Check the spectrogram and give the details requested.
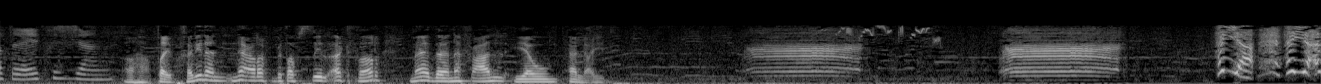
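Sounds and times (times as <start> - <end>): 
speech: 0.0 - 6.2
sheep readied for the Eid sacrifice bleating: 7.4 - 9.4, 10.0 - 11.3.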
